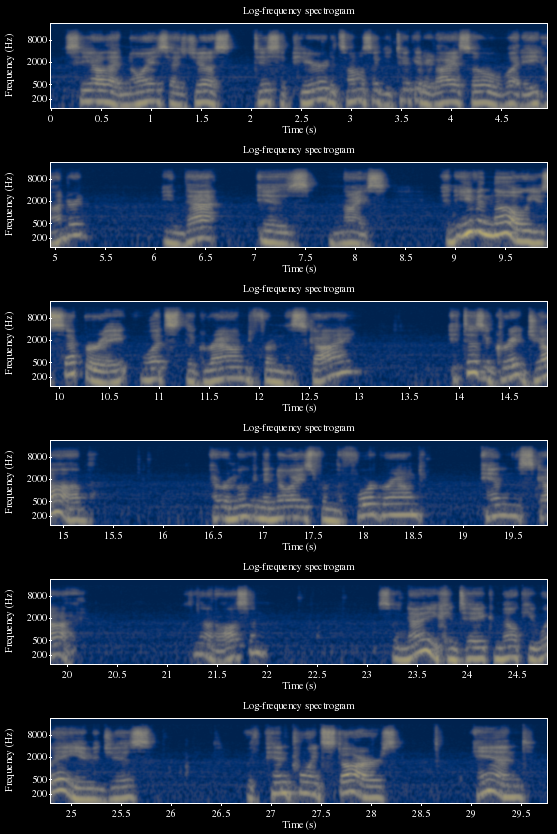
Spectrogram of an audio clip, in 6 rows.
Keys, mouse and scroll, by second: 2.7 shift+click, 9.2 shift+space, 12.8 shift+click, 13.0 shift+space, 15.8 shift+click, 21.4 shift+space, 22.8 shift+click, 22.9 shift+space, 23.9 shift+click, 24.0 shift+space, 27.2 shift+click, 27.3 shift+space.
